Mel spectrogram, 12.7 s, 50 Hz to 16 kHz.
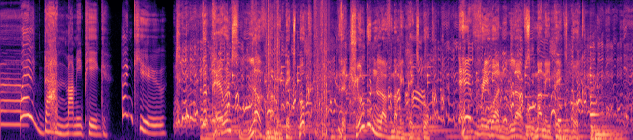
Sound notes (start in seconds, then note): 3.9 all laughing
